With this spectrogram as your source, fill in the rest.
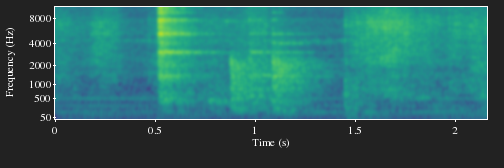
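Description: A few clinks and scrapes of a utensil against a bowl, close by, in short bursts with quiet gaps, while stirring flour, cornstarch and baking soda for cottage cheese pancakes.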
